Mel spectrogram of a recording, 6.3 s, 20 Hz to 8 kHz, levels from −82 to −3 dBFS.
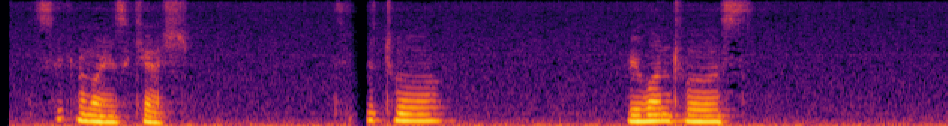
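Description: From 2.34 to 2.46 s the sound smears into a fading fill, likely a call audio freeze. Unlike a dropout, nothing is lost; playback simply resumes 105 ms late.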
